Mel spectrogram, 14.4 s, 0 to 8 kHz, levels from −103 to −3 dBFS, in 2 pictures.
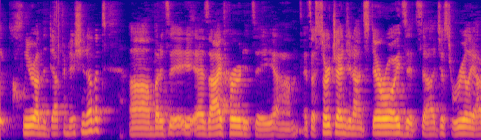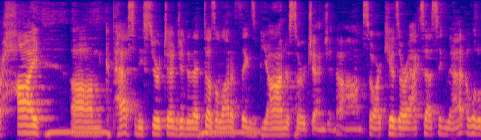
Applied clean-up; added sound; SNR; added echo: classical method log-MMSE.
